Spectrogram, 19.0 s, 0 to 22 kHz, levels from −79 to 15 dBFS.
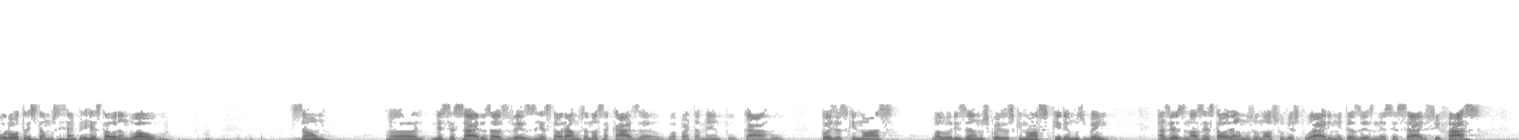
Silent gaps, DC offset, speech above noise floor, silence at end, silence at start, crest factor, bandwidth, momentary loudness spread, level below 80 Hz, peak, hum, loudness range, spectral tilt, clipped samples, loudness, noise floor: none; under 0.1%; 32 dB; 0.05 s; 0 s; 20 dB; 6 kHz; 13 LU; -44 dBFS; -10 dBFS; none; 4 LU; -4.5 dB/octave; under 0.1%; -30 LUFS; -62 dBFS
